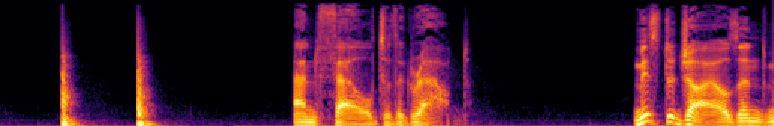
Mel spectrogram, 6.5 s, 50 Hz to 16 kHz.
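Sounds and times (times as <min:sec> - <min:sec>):
firm knocks on the wooden door of a country house: 0:00.5 - 0:01.6
speech: 0:02.4 - 0:03.9, 0:05.3 - 0:06.4.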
